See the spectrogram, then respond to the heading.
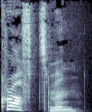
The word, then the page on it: craftsman: British English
